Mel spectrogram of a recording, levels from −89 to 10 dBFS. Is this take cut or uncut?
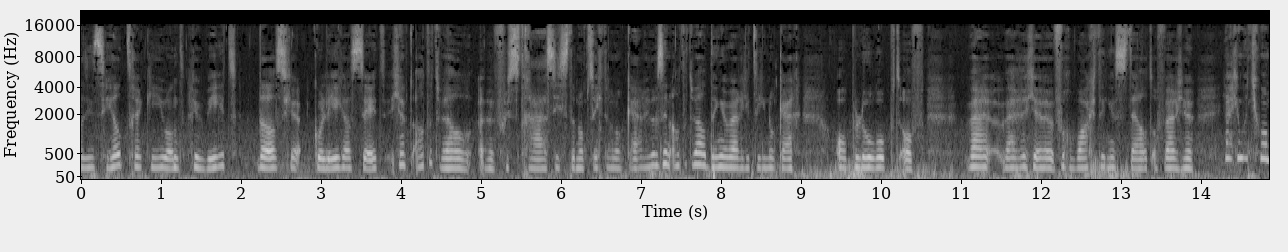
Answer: uncut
